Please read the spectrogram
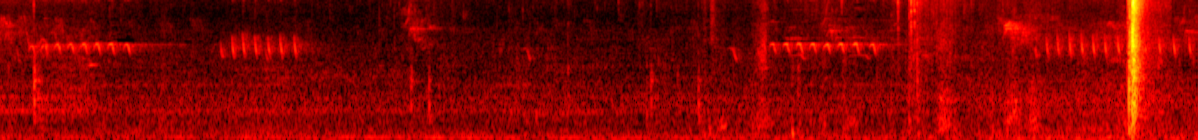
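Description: A tranquilliser dart rifle fires once near the end, a single sharp crack, as the rhino bull is darted. Before it there is only a low outdoor background with short high chirping trills now and then.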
